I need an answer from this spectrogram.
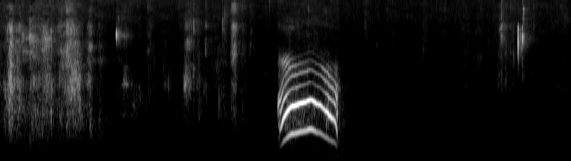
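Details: Rescued baby kitten indoors, one of several running excitedly to their caretaker to be held; a single loud arched mew lasting about half a second, rising then falling, with soft rustling before and quiet after.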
